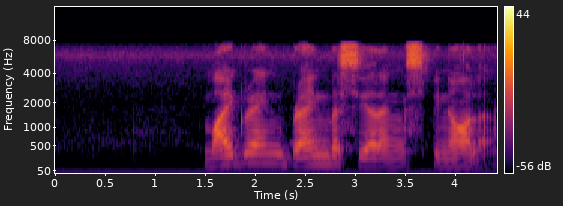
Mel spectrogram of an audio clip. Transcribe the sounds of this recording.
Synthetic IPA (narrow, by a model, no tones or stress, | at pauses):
mɐjɡrənbrəjnbərsiəɾəŋspinɑːlə̰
